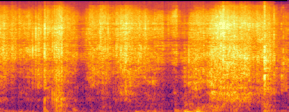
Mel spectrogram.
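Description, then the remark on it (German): Wrapping paper crinkles and rips in a few sharp bursts as a present, a notebook with a pen, is torn open, a continuous rustling texture between the tears, with no one talking. “Genau, er bekommt jetzt live ein Geschenk.”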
